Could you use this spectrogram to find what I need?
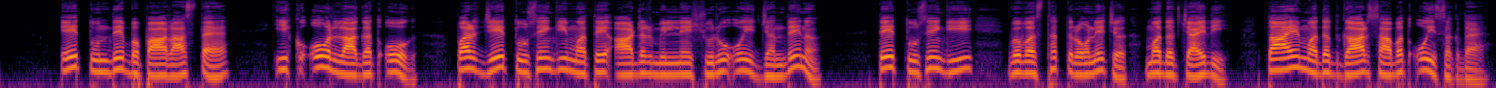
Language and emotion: Dogri, neutral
